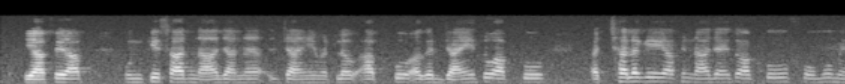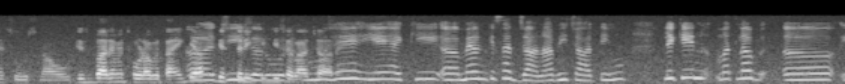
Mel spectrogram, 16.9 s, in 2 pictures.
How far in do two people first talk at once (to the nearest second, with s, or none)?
10 s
